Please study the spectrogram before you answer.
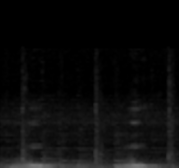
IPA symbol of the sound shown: wɔ́ː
